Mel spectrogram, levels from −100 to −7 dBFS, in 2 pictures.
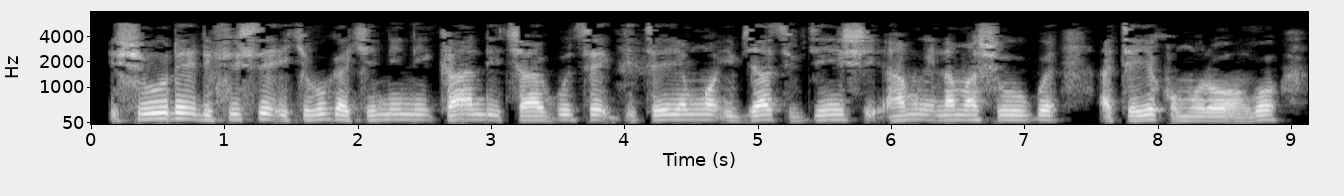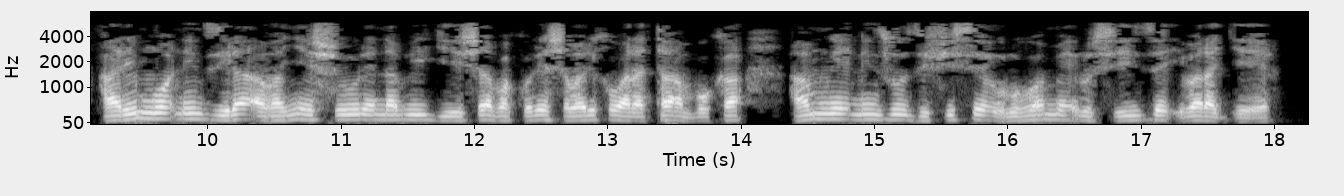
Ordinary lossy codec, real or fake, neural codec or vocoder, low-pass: MP3, 24 kbps; fake; vocoder, 44.1 kHz, 80 mel bands, Vocos; 7.2 kHz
